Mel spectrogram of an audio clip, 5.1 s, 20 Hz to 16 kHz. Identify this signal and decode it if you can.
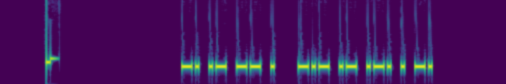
Morse code, heard as a keyed tone, about 34 wpm, 700 Hz. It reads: NAME KAREN
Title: Practice QSO - Exchange 1 - Beginning - 35wpm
